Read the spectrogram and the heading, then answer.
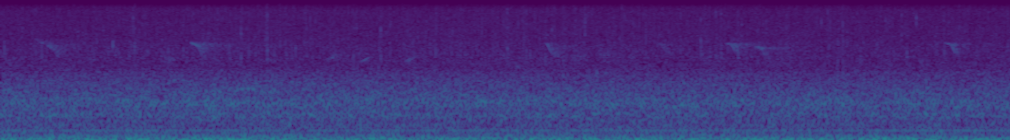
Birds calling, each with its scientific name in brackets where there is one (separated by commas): American Goldfinch (Spinus tristis)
